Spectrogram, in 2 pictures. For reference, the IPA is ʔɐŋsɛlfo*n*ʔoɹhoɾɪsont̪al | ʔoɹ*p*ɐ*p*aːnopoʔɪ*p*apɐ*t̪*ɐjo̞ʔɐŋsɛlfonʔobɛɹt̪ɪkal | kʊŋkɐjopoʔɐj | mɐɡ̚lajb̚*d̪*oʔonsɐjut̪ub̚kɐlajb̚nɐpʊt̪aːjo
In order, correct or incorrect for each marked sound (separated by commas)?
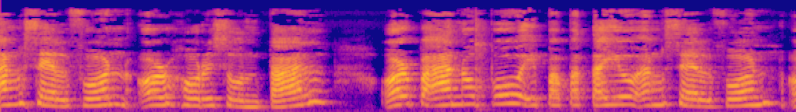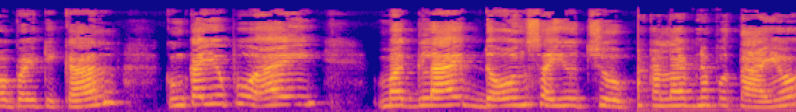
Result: correct, correct, incorrect, correct, correct, correct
